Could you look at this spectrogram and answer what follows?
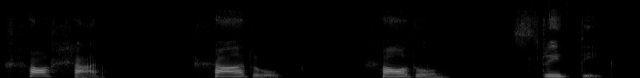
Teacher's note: ম উজ্জ থাকবে। কিন্তু ম ফলের ক্ষেত্রে আমরা খানিকটা আনুনাসিক বা নাকি স্বরে বলব। যেটা আমরা বফলের ক্ষেত্রে বলিনি।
